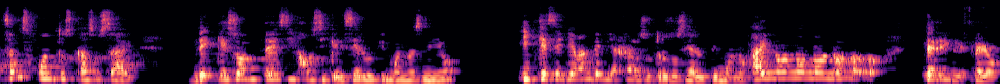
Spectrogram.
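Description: Older woman guest, lively advice talk, bright higher voice, echoey room. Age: 60s. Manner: animated, acts out quoted voices.

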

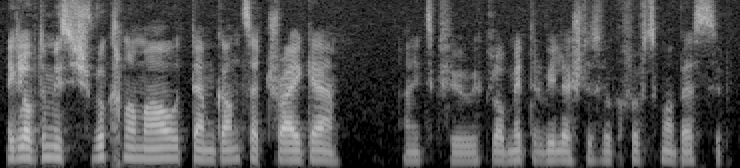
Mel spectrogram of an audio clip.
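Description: A young man chats with lots of enthusiasm and slang, often breaking off and restarting. His voice sits at a middle pitch. The recording is dry and close, with no room sound. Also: steady tone, rapid-fire, darkish tone, no room sound. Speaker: podcast co-host. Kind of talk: casual chat.

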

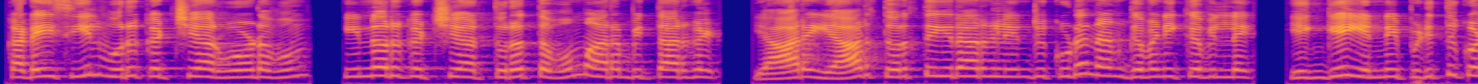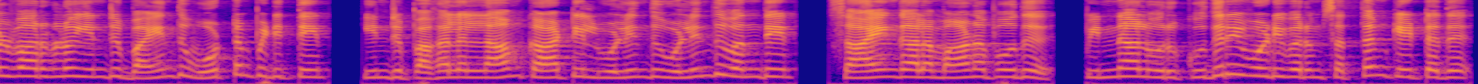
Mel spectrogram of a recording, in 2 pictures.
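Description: A woman voicing a fierce, wild female ghoul priestess with a harsh, rough voice, excitedly telling her tale in a storybook reading. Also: high-pitched, a little fast, few pauses.

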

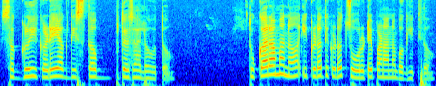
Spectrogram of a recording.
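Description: A woman narrating a story in a steady, expressive reading voice. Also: a little high, unhurried. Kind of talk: scripted narration.

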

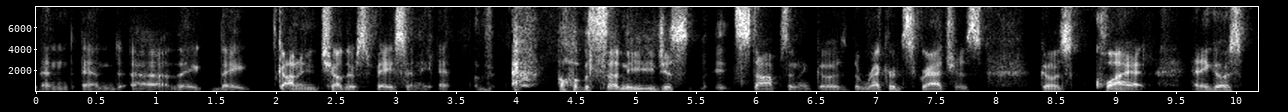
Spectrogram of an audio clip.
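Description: His voice runs low and unhurried as this amateur pitcher from New York, USA, shares offhand stories during an interview. Recorded without echo in a Scottish flat, he meanders through anecdotes with lots of hesitant fillers.

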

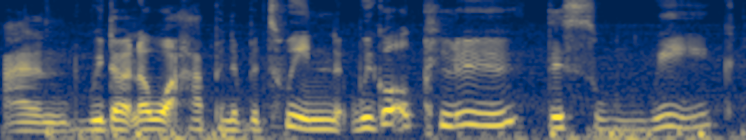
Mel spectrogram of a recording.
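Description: A woman's voice: deep voice, expressive, normal speed, slight background noise, low-quality recording. A woman hosting a casual podcast, retelling things conversationally and quoting dialogue as she goes. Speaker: podcast host.

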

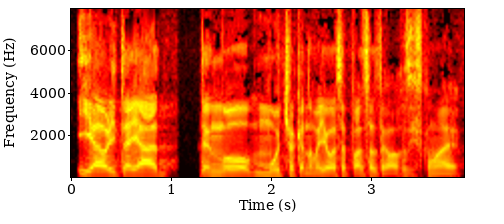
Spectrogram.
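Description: A man's voice: mid-range voice, fast, clear, resonant tone, no room sound, studio quality. A young man with a Mexican accent, casually telling a work story and acting out his coworkers' lines. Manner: animated, acts out coworkers' lines in raised voices; uses Mexican slang.

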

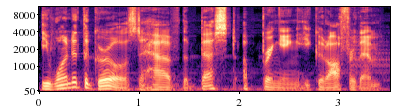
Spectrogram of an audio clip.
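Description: Male narrator, very low voice, measured audiobook read, faint music under. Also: expressive, a little mellow. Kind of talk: scripted narration.

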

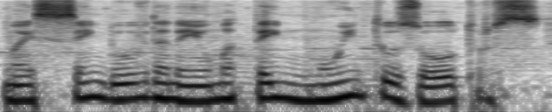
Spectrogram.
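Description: A man hosting a radio show, reading out dated facts in a steady voice and padding sentences with small fillers. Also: mid-range voice, unhurried. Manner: steady, fills with "né" and "aí". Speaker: radio show host reading history notes. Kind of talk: casual radio chat with read-out facts. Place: radio newsroom studio.

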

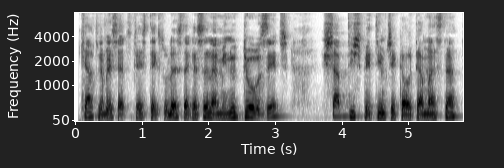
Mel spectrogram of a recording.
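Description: A Romanian man with a medium-pitched voice preaches a sermon, reading Bible verses aloud and then commenting on them with animated emphasis.

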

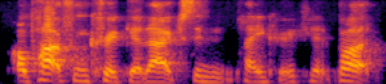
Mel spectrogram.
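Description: A woman in her twenties from Brisbane, Australia, with a Queensland accent, chats informally as a soccer player being interviewed. Her fairly low voice has a steady tone and a breathy edge, and she races along.

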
